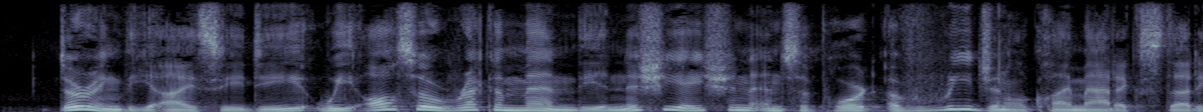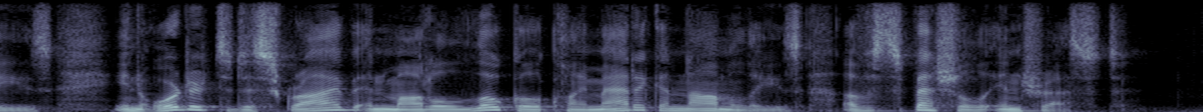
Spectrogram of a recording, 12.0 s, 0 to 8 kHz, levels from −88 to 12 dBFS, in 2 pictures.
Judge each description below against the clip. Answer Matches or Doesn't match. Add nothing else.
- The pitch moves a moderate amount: Doesn't match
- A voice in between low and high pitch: Doesn't match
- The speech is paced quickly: Doesn't match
